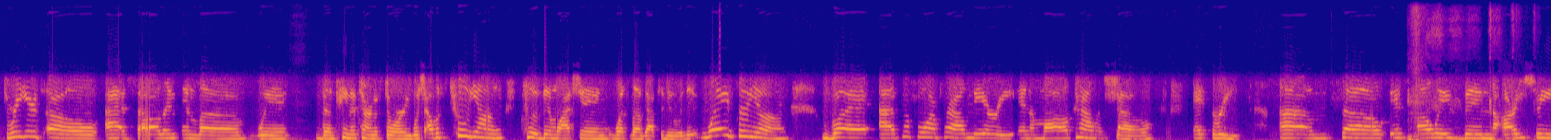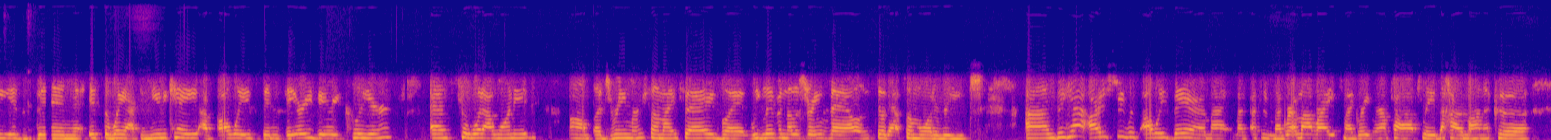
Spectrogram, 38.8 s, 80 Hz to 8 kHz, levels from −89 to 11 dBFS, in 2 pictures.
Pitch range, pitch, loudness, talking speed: 195-230 Hz, 215 Hz, -15 LUFS, 170 wpm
